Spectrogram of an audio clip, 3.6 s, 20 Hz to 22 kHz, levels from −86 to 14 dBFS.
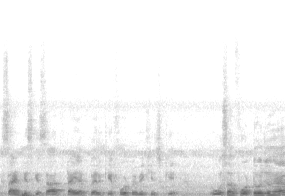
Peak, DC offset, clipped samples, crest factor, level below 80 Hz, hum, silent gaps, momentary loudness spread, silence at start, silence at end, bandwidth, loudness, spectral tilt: -20 dBFS; under 0.1%; under 0.1%; 14 dB; -64 dBFS; none; none; 12 LU; 0 s; 0 s; 16.5 kHz; -35 LUFS; -6.5 dB/octave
